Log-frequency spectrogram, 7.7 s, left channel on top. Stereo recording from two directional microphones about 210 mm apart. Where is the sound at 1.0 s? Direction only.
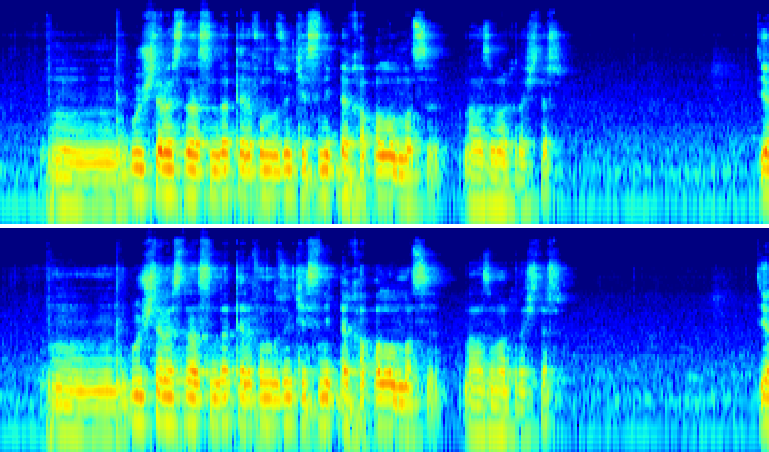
15° right (ahead or behind).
